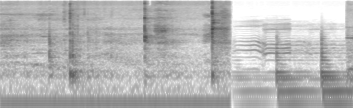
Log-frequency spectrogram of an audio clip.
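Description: A utensil stirring food in a pot on a home stove, a few sharp scraping clinks of metal against the pot spaced about a second apart.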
